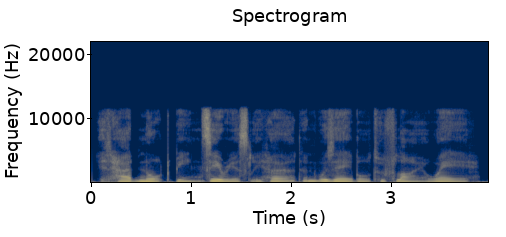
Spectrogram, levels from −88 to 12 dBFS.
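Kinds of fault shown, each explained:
Nothing stands out as a fault here; the speech comes across steady and intact with no dropouts, glitches or distortion to flag.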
